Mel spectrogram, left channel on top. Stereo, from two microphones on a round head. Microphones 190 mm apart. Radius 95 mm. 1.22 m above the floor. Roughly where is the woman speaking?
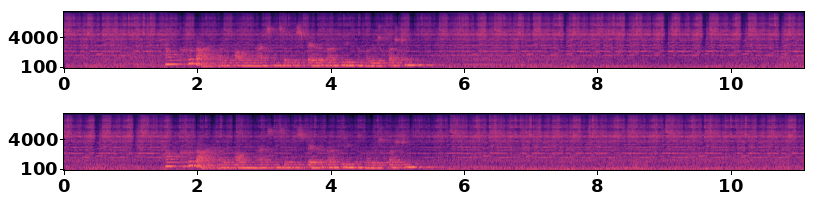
Left.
